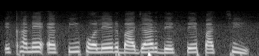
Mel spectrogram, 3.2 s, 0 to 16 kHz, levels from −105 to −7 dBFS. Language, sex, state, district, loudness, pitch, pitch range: Bengali, female, West Bengal, Alipurduar, -23 LUFS, 260 Hz, 245-280 Hz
